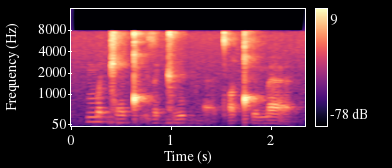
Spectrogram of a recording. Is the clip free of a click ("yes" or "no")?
no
